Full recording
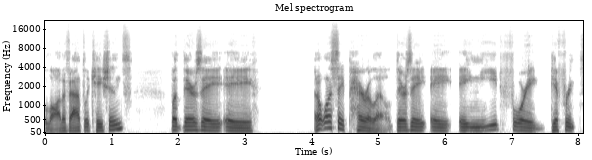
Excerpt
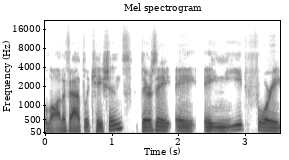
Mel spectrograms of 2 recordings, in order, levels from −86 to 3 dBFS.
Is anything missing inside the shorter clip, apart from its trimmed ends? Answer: yes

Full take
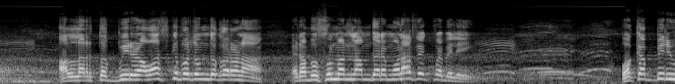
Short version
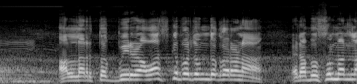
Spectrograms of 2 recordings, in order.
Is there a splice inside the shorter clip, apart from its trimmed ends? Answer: no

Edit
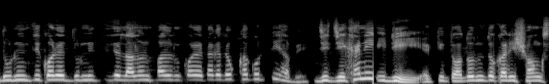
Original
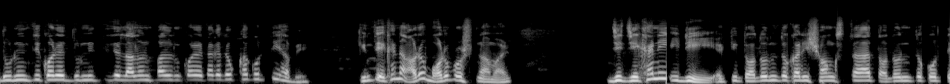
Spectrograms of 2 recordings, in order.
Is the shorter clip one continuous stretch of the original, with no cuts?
no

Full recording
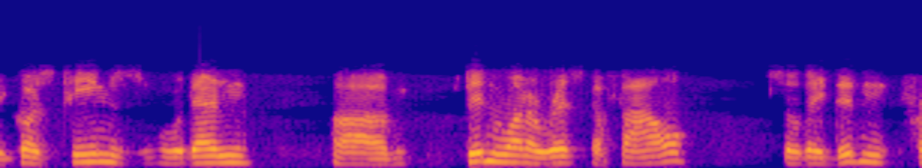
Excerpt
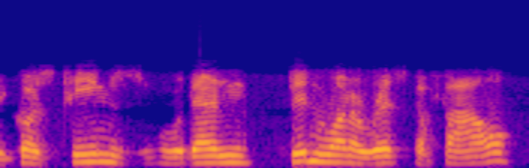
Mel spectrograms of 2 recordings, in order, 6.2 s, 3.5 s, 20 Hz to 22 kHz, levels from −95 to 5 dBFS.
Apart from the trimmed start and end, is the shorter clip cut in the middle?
yes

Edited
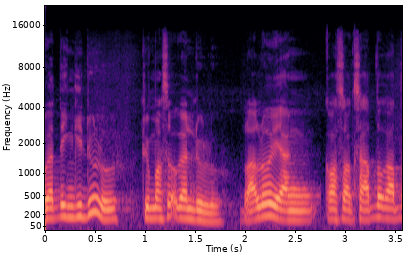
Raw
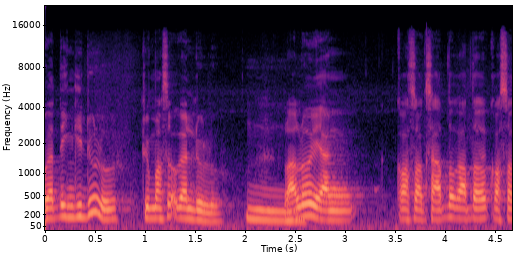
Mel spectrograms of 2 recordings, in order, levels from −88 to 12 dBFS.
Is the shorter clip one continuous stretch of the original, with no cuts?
no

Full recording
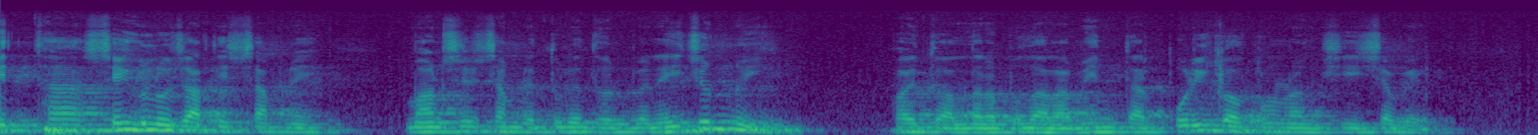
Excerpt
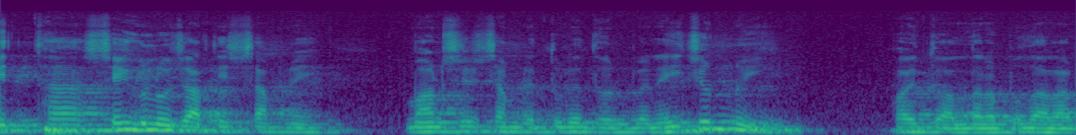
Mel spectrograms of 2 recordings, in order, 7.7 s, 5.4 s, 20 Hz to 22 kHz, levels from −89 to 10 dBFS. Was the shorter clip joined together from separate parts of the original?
no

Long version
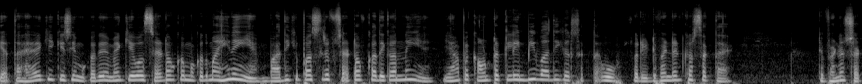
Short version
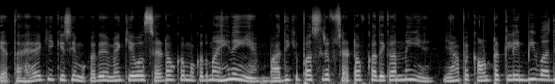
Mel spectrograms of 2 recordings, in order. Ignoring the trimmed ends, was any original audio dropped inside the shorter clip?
no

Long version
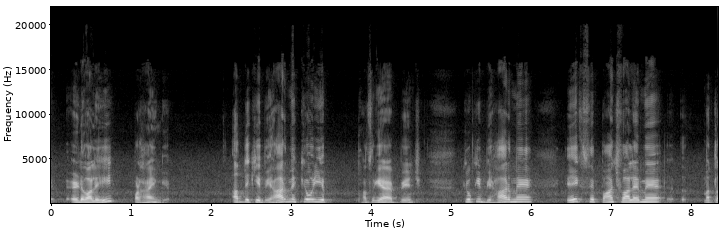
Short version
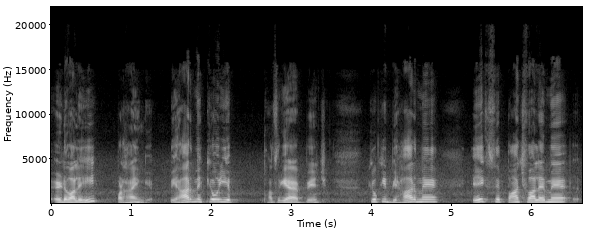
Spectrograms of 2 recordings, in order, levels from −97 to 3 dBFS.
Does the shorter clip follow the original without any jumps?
no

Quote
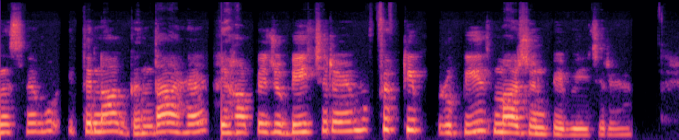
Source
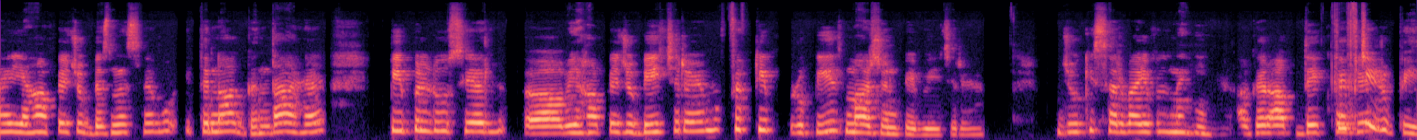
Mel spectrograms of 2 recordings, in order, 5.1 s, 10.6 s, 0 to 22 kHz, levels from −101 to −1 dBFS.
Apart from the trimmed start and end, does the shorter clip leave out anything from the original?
yes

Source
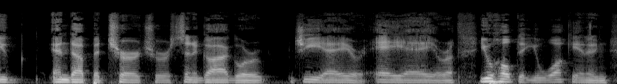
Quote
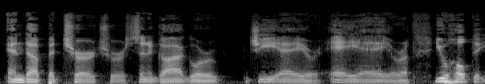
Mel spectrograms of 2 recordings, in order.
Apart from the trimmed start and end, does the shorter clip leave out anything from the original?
no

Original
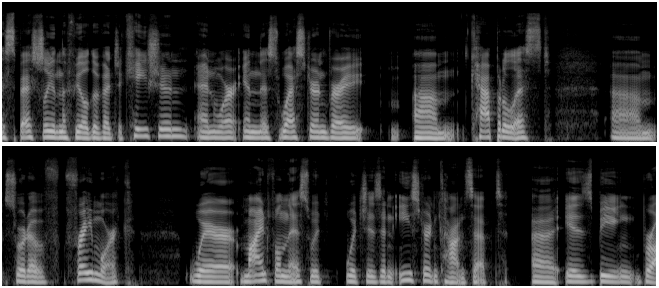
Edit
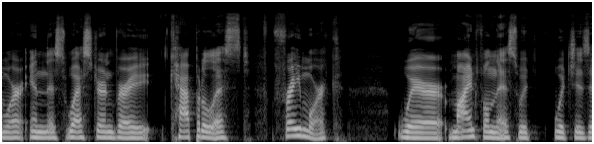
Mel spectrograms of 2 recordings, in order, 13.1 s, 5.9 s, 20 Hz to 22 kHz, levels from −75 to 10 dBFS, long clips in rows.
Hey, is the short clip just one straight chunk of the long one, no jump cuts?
no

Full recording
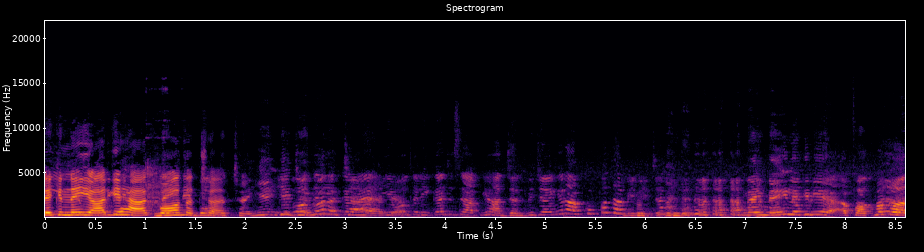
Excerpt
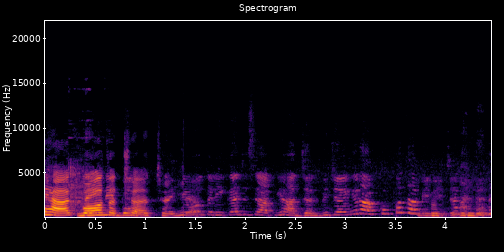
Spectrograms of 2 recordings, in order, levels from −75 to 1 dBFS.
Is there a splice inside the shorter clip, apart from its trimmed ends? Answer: yes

